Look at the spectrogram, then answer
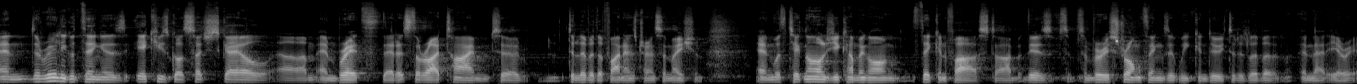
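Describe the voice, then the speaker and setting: A man's fairly low voice with a New Zealand accent, bright and sharp in tone, at a moderate pace with fairly even intonation. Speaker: corporate finance executive. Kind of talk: conference presentation. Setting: stage with audience. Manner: hesitant, many fillers.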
